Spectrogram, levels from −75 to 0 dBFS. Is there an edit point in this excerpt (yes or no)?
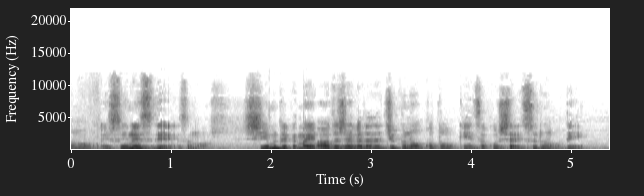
yes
